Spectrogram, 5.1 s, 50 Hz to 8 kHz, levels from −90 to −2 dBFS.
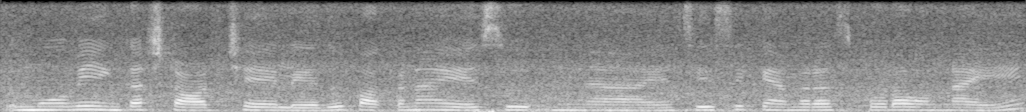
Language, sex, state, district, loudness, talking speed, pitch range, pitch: Telugu, female, Andhra Pradesh, Manyam, -13 LUFS, 130 wpm, 210-235 Hz, 220 Hz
